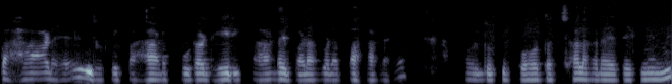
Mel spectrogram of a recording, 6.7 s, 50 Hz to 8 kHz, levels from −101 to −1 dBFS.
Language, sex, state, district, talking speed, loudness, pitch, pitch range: Hindi, female, Bihar, Purnia, 170 wpm, -49 LUFS, 165 Hz, 160-170 Hz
